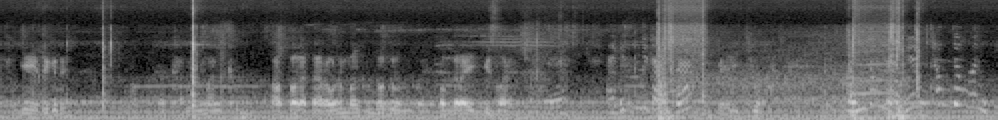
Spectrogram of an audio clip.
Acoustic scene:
car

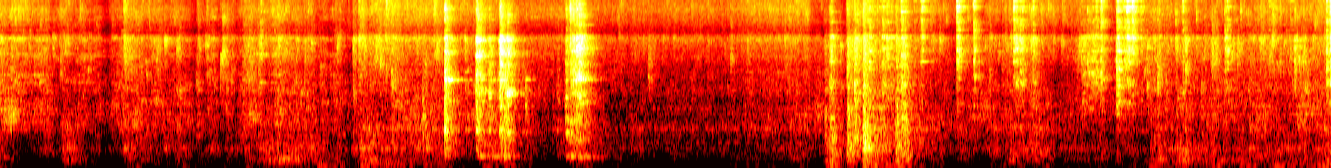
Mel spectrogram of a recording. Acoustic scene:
kitchen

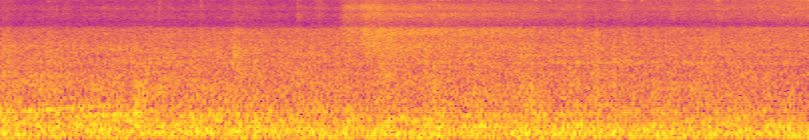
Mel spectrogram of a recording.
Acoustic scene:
subway station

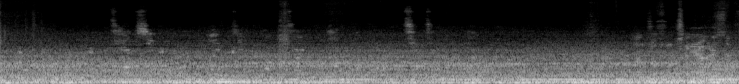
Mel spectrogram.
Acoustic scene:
car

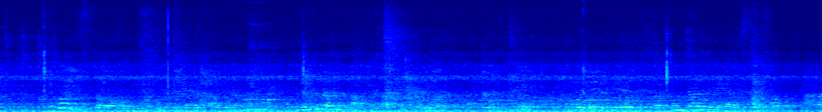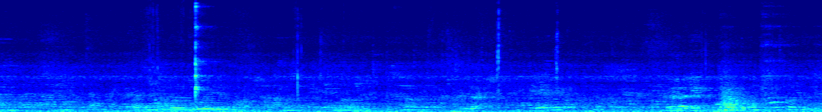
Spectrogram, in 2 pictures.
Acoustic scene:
cafe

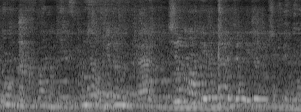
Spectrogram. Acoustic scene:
cafe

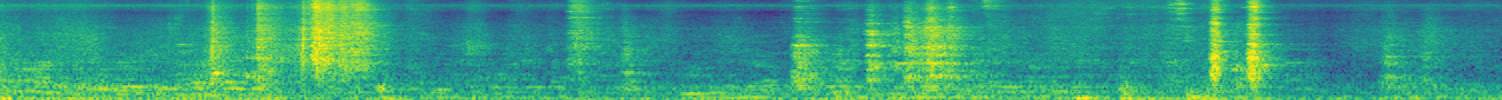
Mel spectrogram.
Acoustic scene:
restaurant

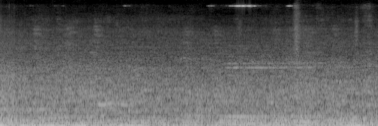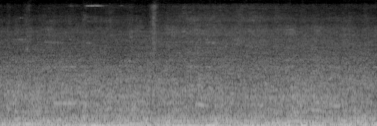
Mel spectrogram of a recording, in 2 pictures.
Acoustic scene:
street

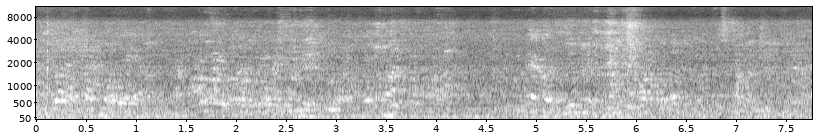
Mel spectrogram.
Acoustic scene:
crowded indoor space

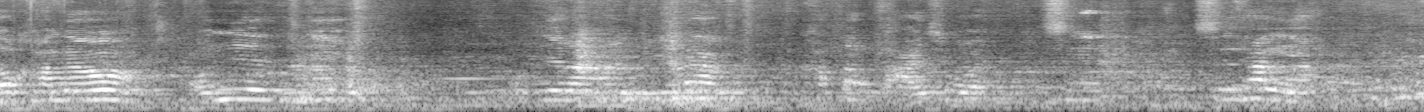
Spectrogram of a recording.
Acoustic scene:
cafe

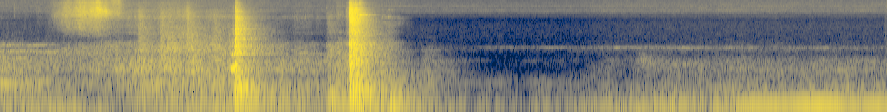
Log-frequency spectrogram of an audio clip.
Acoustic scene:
elevator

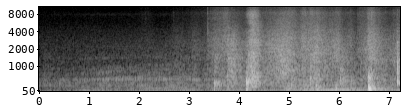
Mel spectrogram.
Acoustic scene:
elevator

